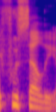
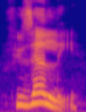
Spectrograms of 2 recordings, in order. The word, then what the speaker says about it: Fuseli: is this guy Henry Fucelli. Or actually, how do you say this? Fuseli or Fuselli? Fuseli. Wow, that's so gross.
